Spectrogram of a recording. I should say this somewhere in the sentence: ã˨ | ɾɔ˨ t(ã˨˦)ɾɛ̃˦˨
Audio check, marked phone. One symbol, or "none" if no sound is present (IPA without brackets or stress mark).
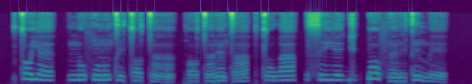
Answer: ã˨˦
